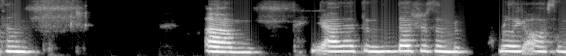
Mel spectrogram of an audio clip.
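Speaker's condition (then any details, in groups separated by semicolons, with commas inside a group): Cerebral palsy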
